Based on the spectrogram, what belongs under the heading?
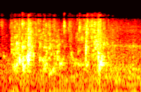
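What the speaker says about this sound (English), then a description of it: "And now look, it's filled with water. You can see that, splash around a bit." Water sloshing and splashing in a flooded water meter pit, a short close burst of trickling and splattering as the water is stirred by hand.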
